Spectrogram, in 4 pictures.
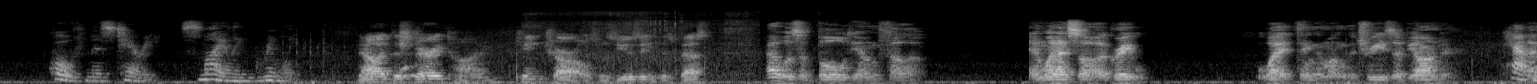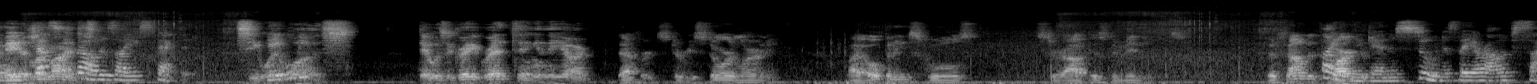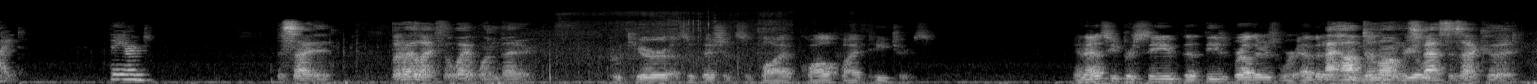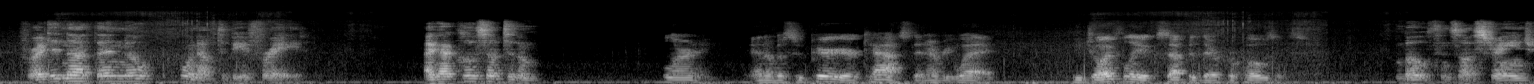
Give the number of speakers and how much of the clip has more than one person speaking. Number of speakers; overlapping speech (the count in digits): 3, about 7%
